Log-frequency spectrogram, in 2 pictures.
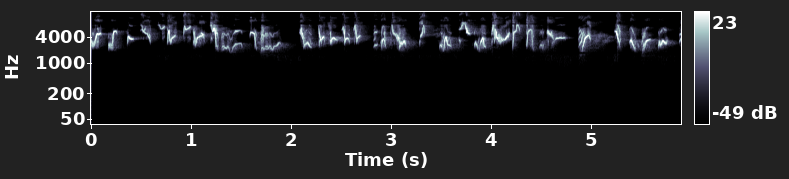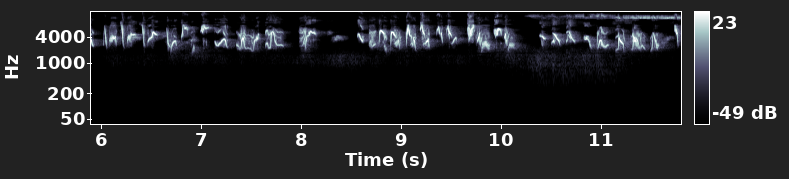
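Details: Long, lively song of an American goldfinch: a dense, continuous stream of bright high twitters, trills and squeaky warbles, barely pausing for breath, with a faint thin hiss near the end.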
